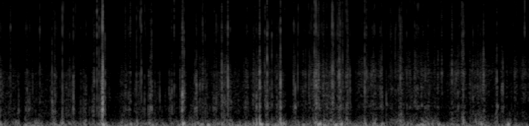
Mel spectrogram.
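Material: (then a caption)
Plastic film. A plastic-wrapped sponge pack is held close to the microphone while its wrap is scratched and tapped with fingertips and nails. The result is a steady run of quick, dry crinkly plastic taps and scratches over a low, heavy rumble, with a few sharper louder taps standing out.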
